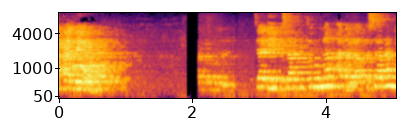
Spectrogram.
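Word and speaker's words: candela: Cara tulisnya itu pakai C, bacanya kandela.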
